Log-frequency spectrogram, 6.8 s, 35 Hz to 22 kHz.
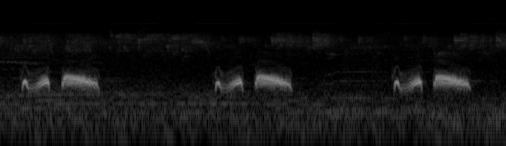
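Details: Training recording of a spotted dove's energetic "kuk 1" song. Three soft, low phrases about 2.5 seconds apart, each made of two short clipped notes and then a longer, slightly falling coo, with light hiss behind.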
